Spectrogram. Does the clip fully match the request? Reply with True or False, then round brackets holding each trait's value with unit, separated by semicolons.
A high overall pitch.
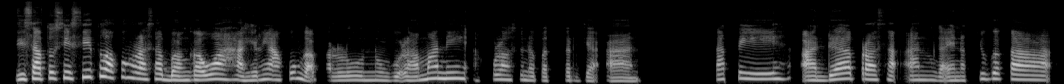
True (220 Hz)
